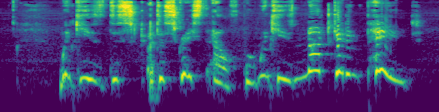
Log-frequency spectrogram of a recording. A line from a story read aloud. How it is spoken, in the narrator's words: said, squeaked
